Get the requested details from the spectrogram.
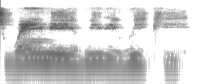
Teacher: In classical Latin, the V is a W sound.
